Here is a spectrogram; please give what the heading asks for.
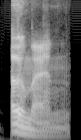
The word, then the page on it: omen: British English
